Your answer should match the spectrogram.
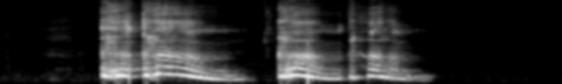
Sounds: Throat clearing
